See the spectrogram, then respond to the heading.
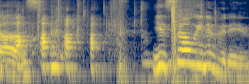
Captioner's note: laughing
